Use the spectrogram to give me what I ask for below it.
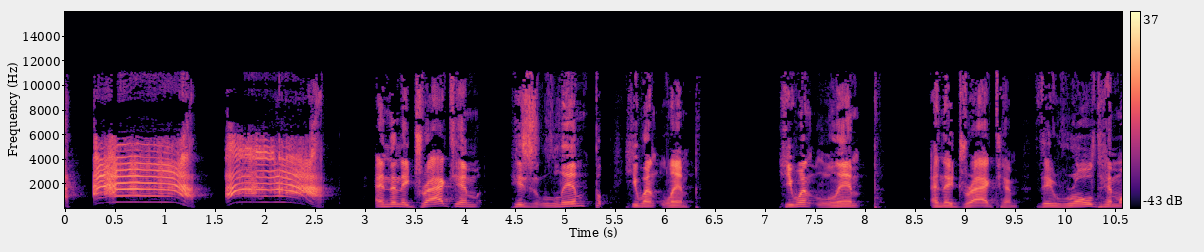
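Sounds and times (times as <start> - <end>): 
man imitating a scream: 0.0 - 2.8
speech: 3.1 - 6.4, 7.2 - 8.0, 8.7 - 10.5.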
